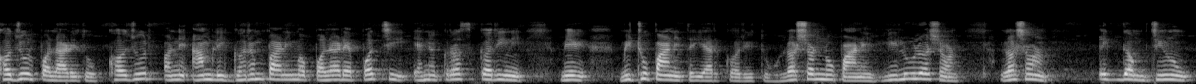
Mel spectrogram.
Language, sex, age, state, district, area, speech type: Gujarati, female, 30-45, Gujarat, Rajkot, rural, spontaneous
